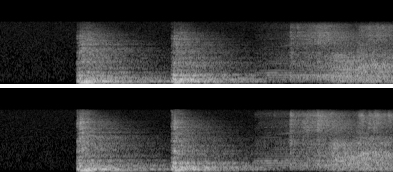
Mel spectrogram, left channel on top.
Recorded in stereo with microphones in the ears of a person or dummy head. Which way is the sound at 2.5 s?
20° right (ahead or behind).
